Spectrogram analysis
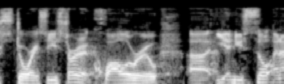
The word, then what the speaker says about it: Qualaroo: So you started at Qualaroo uh and you sold and I'm pronouncing that correctly, right?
